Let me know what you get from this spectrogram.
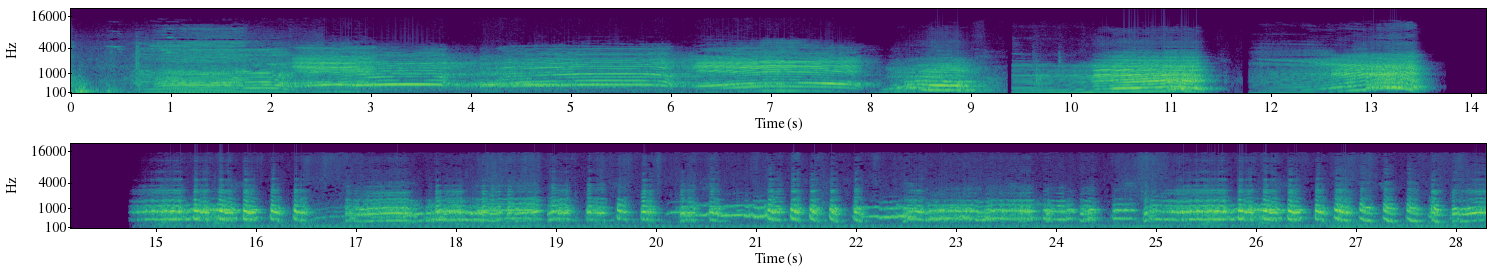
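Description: Cattle mooing, a series of long moos that rise and fall in pitch. After a short silence about halfway through, chickens take over with a continuous run of quick, overlapping clucks.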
